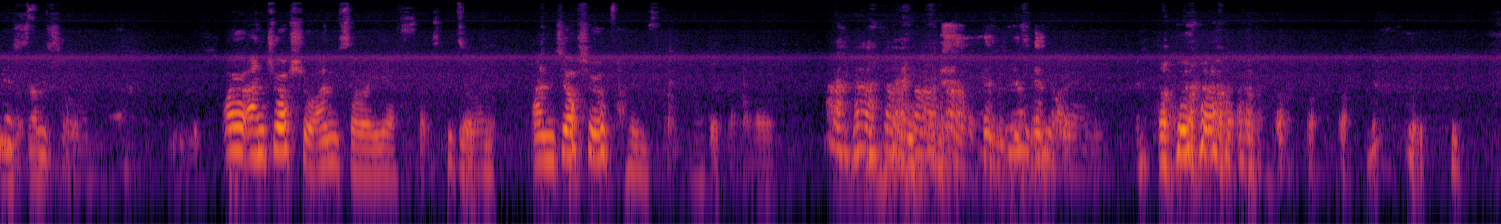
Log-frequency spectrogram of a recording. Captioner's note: laughter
